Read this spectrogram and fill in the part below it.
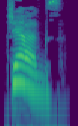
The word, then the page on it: jugs: British English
